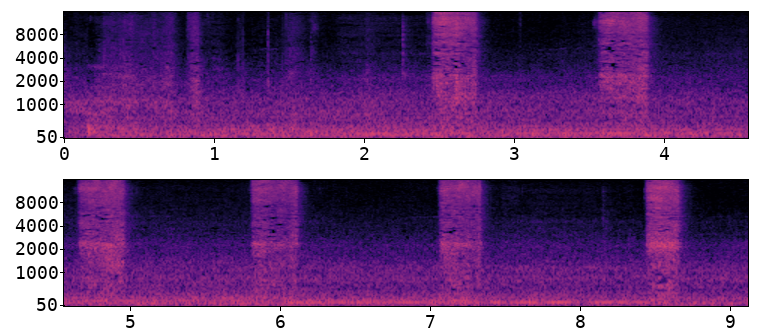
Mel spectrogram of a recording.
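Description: Aerosol can of acid etch primer spraying in six short bursts, about one a second, starting about two and a half seconds in: light coats of primer going onto bare metal.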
